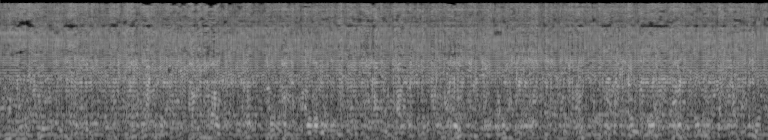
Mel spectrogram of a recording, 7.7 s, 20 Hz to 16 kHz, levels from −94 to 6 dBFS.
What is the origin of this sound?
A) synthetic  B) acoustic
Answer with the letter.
A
